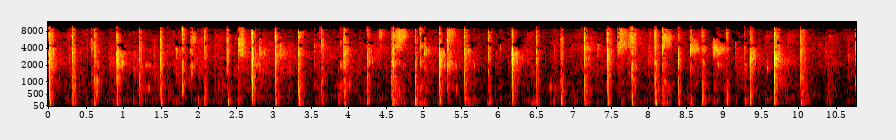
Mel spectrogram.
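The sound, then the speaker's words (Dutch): A hand firmly and rapidly taps the sole of a foot, dozens of crisp slaps in a brisk, fairly steady rhythm for about ten seconds, with no voices. “En klop je stevig de zool van de voet.”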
